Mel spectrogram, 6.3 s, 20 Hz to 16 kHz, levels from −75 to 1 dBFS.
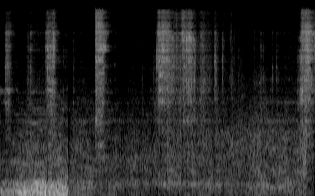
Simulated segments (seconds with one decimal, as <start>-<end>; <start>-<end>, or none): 0.0-4.6; 5.2-6.3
